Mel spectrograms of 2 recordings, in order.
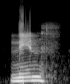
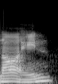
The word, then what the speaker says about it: nine: six seven eight apalagi nines tense Eh ini bacanya nih ya bukan Noin tapi Nin Nin stents eleven twelve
